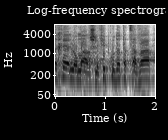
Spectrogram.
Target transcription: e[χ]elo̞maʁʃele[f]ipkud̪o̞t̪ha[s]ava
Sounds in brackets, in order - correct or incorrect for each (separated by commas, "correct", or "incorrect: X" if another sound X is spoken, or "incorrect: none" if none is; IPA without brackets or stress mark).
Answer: correct, correct, incorrect: t͡s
